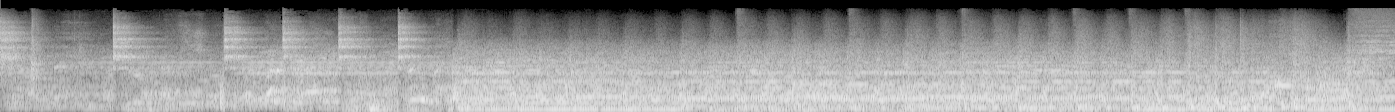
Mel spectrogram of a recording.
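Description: A live rock trio of electric guitar, electric bass and drum kit starting a song: a few sharp, evenly spaced hits count it in, then about three and a half seconds in the full band comes in playing a steady rock groove.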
